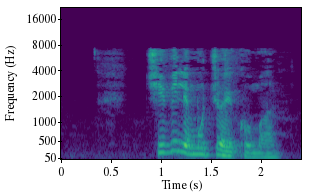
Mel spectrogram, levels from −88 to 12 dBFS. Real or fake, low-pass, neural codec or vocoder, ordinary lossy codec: real; 7.2 kHz; none; MP3, 48 kbps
